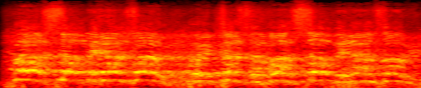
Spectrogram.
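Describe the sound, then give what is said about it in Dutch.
A large crowd of Brentford football supporters chants together in unison at full voice, a loud, sustained mass of voices with a rhythmic, sing-song swell throughout. “is dat nu een van de populairste spreekkoren bij Brentford zelf geworden”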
